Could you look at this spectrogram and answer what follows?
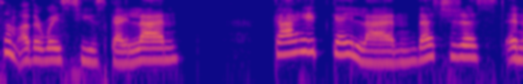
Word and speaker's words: kailan: And here are just some other ways to use kailan.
